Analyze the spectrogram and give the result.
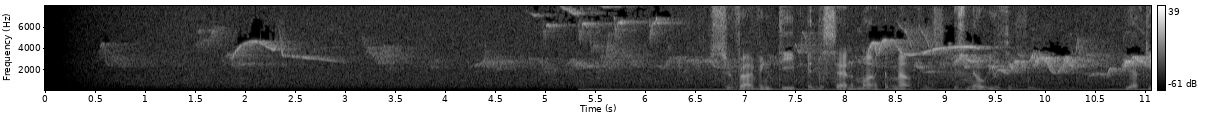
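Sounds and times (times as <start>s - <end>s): birds chirping: 1.5s - 11.0s
rising and falling bird call: 4.4s - 11.0s.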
